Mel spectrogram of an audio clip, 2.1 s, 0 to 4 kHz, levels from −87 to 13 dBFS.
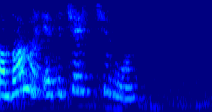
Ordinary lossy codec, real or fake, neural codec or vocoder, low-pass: MP3, 16 kbps; fake; vocoder, 22.05 kHz, 80 mel bands, WaveNeXt; 3.6 kHz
